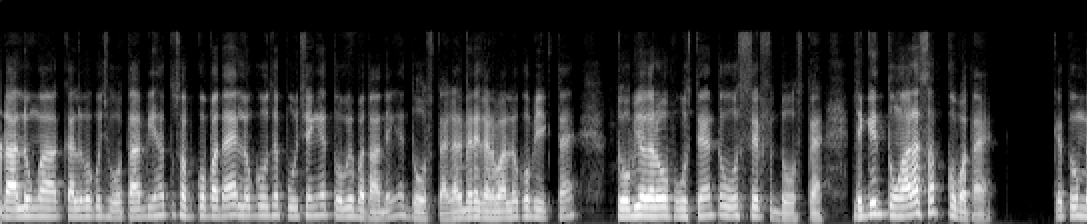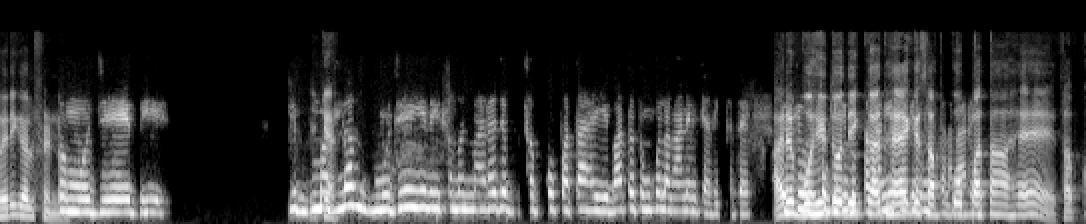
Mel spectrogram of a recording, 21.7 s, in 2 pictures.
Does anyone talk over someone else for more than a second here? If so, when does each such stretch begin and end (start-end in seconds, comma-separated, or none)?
18.6-20.7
